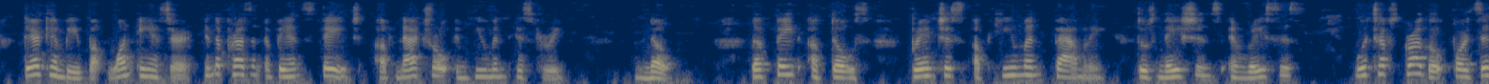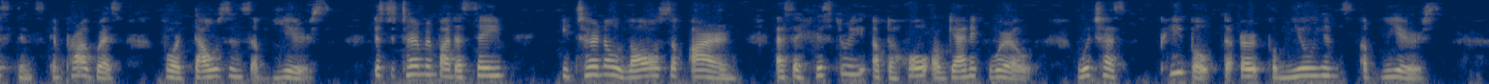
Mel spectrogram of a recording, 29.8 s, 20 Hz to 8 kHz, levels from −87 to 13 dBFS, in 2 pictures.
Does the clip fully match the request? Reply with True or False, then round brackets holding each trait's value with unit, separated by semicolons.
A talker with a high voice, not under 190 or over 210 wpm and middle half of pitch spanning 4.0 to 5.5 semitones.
False (215 Hz; 140 wpm; 4.4 semitones)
